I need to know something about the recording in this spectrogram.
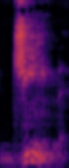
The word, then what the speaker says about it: gene: There's also the name Gene, J-E-A-N, which is pronounced exactly the same as gene, as in your genes, your genetic makeup.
